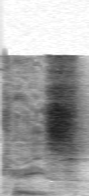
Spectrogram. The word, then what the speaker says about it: case: Basic, é o mesmo caso da palavra caso, case, C-A. C-A-S-E, case. Right. Case. Case. Então, não é case, é case. Todos com a pronúncia de S mesmo, tá?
